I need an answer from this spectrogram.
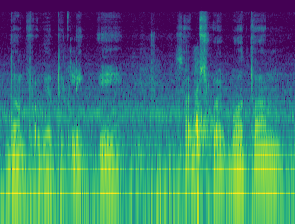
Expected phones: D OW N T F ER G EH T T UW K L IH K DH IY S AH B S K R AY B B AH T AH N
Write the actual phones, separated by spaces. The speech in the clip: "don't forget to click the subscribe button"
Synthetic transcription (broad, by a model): D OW N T F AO G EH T T UW K L IH K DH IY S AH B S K W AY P B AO T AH N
